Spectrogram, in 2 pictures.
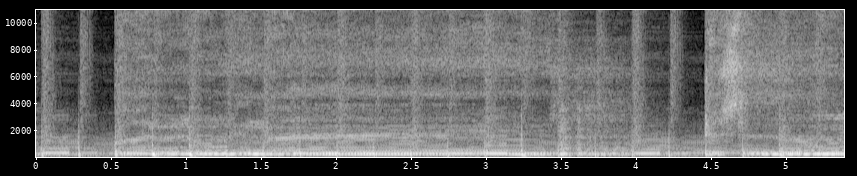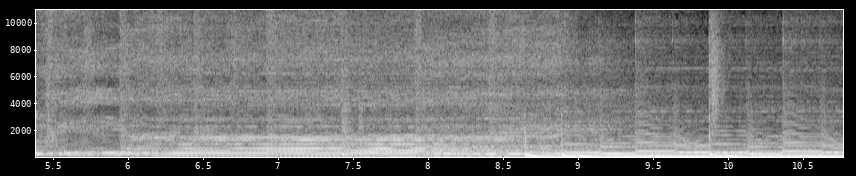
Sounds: music

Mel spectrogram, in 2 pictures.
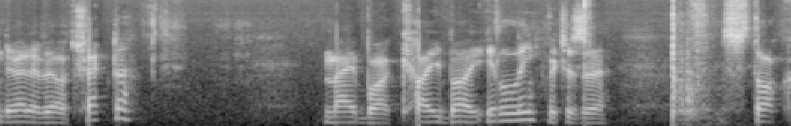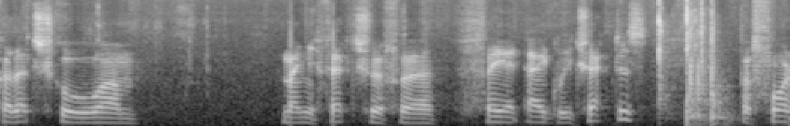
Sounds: speech

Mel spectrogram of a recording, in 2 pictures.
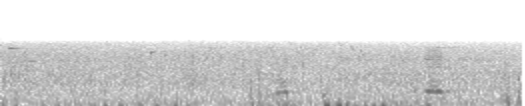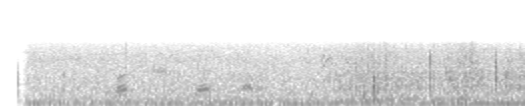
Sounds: water vehicle, speech, canoe, rowboat

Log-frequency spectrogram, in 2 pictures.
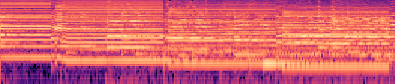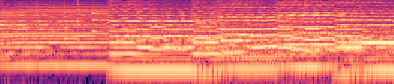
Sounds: bowed string instrument, music

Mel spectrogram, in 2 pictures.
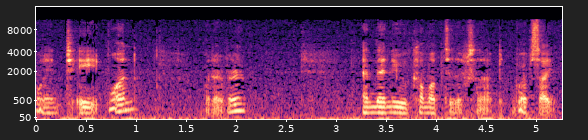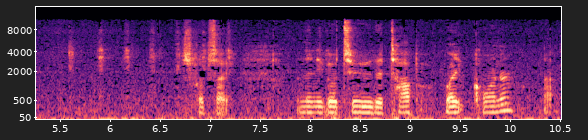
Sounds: speech

